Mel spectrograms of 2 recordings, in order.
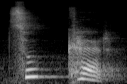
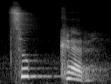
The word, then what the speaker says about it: Zucker: Цукер. ЦК читается как удвоенное К. Цукер.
